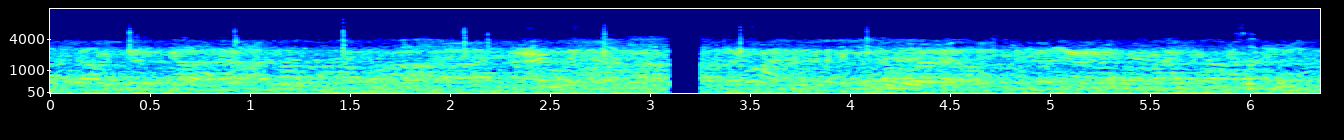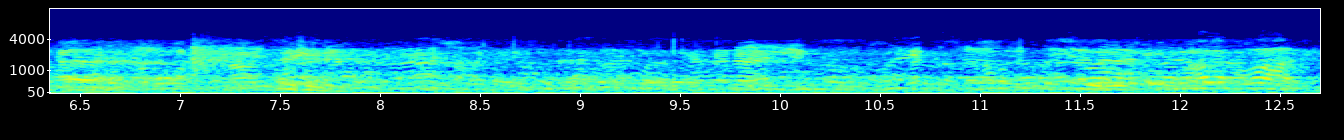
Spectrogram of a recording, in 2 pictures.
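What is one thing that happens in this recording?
A crowd of men chatters all around in a large hall.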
